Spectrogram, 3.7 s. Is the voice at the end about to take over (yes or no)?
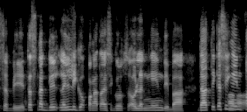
no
